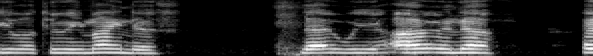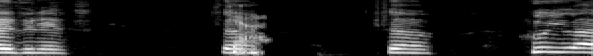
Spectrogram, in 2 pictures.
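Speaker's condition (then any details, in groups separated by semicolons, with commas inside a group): Cerebral palsy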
